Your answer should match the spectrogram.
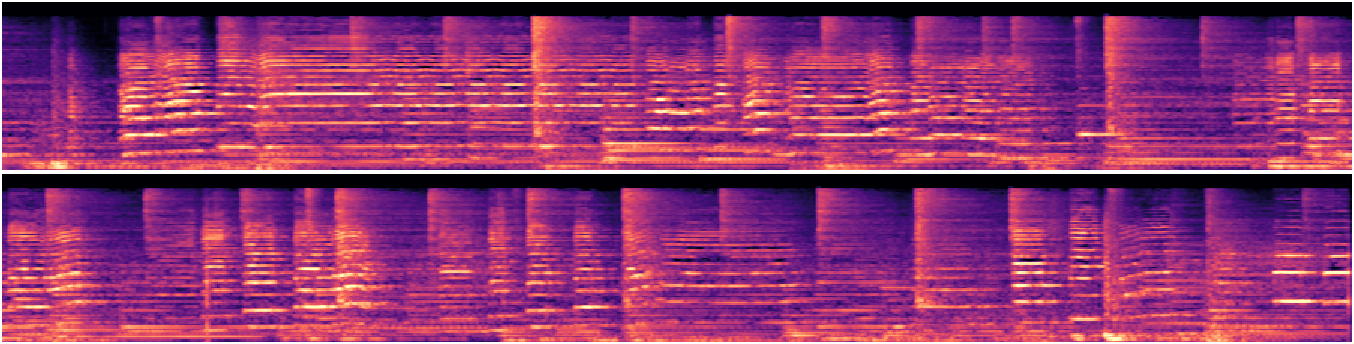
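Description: Live small jazz ensemble playing: a saxophone carries the melody over archtop guitar, upright bass and drum kit, with cymbal and drum strokes through it.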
